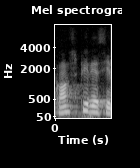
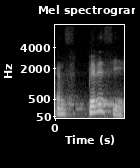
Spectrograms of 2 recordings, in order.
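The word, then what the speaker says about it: conspiracy: ہے، میں جانتی ہوں، مگر آپ نے کانسپیریسی لفظ بولا تھا ایک جگہ، تو یہ درست نہیں ہے، یہ لفظ کنسپیریسی ہے، تو یہ درست ہے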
